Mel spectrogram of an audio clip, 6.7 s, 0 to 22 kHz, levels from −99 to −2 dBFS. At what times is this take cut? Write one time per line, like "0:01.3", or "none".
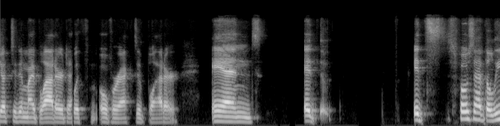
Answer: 0:01.0
0:01.3

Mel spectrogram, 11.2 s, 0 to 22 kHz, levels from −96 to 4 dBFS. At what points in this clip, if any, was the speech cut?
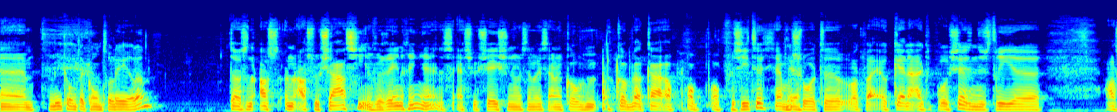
none

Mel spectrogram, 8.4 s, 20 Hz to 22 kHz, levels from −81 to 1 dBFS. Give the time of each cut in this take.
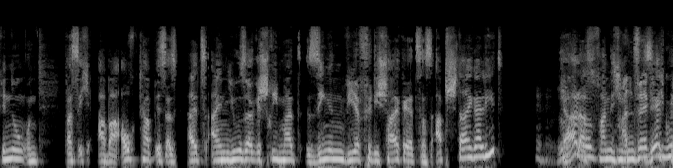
0:01.7
0:02.2

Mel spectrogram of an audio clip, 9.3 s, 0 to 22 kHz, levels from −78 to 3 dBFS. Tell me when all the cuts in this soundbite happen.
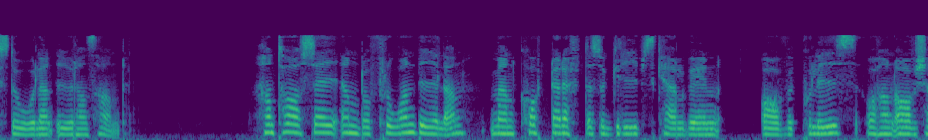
none

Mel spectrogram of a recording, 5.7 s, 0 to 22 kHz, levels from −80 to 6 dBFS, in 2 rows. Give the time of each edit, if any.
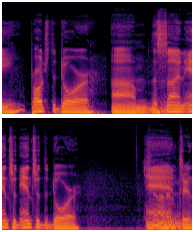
0:01.6
0:03.1

